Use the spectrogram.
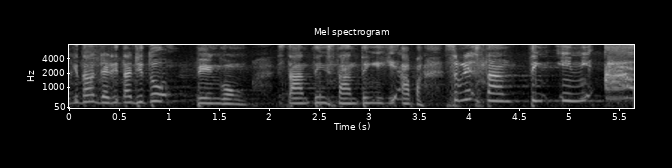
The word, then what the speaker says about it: stunting: Jadi stunting itu sudah diindonesiakan. Tulisannya stunting. Oh, Tulisannya stunting. stunting. Tapi bacanya adalah stunting.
